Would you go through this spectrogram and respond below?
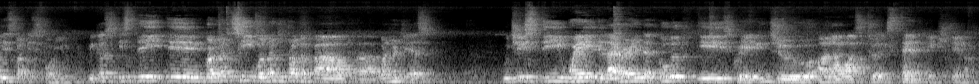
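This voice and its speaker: A man's voice: mid-range voice, darkish tone, a little hiss or hum. Argentine man lecturing in an echoey hall. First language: Spanish. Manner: halting, many fillers and restarts. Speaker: conference speaker. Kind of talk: tech talk to an audience. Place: conference room. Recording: echoey hall, speaker far from mic.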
